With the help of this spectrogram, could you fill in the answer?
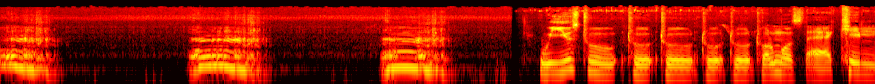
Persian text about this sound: ما تقریبا هر شیری را که صدای غرشش در امبروسلی می‌شنیدیم می‌کشتیم، حتی اگه شیر هیچ چکاری نکرده بود.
